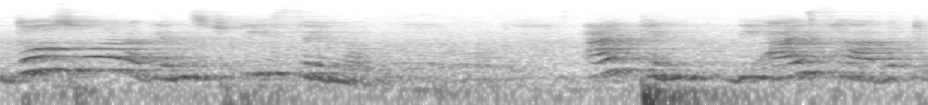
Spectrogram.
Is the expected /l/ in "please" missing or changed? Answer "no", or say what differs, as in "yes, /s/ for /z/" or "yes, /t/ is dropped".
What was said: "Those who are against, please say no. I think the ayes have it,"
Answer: yes, /l/ is dropped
